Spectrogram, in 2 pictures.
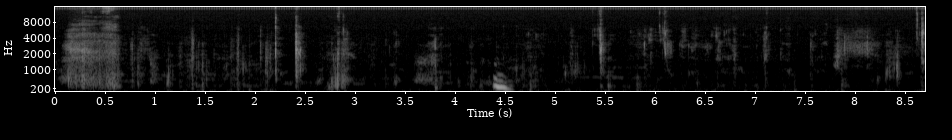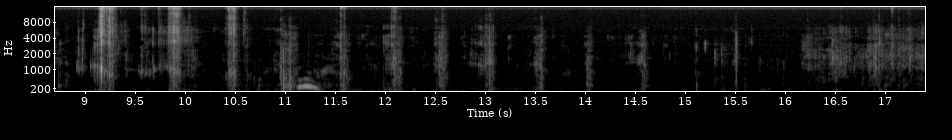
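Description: Close-miked eating: wet chewing of saucy fried instant noodles with tofu and mustard greens, with many small mouth clicks. Two short low sliding sounds from the mouth or throat come about four and eleven seconds in; the first is the loudest moment.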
